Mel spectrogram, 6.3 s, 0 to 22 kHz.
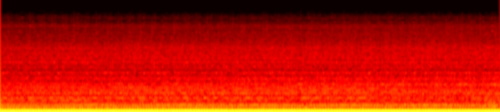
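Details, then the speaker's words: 2009 Subaru Outback after new stainless steel cat-back exhaust: petrol engine idling with steady low soft rumble, no rattles or leaks, much quieter than before. "She's definitely whisper quiet compared to how it has been for the last few years."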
